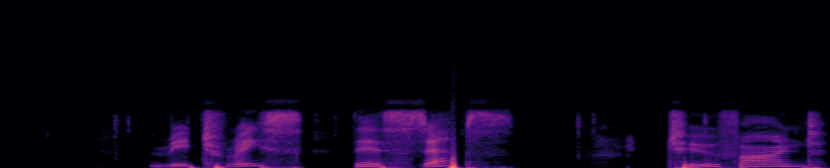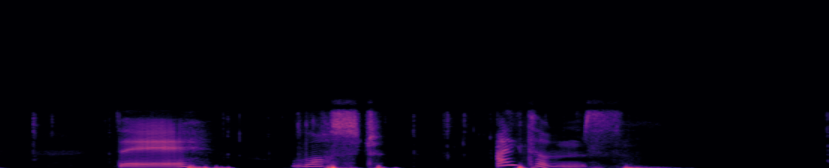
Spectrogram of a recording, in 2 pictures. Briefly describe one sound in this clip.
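A young girl speaks slowly and clearly into a microphone, as if reading out.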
